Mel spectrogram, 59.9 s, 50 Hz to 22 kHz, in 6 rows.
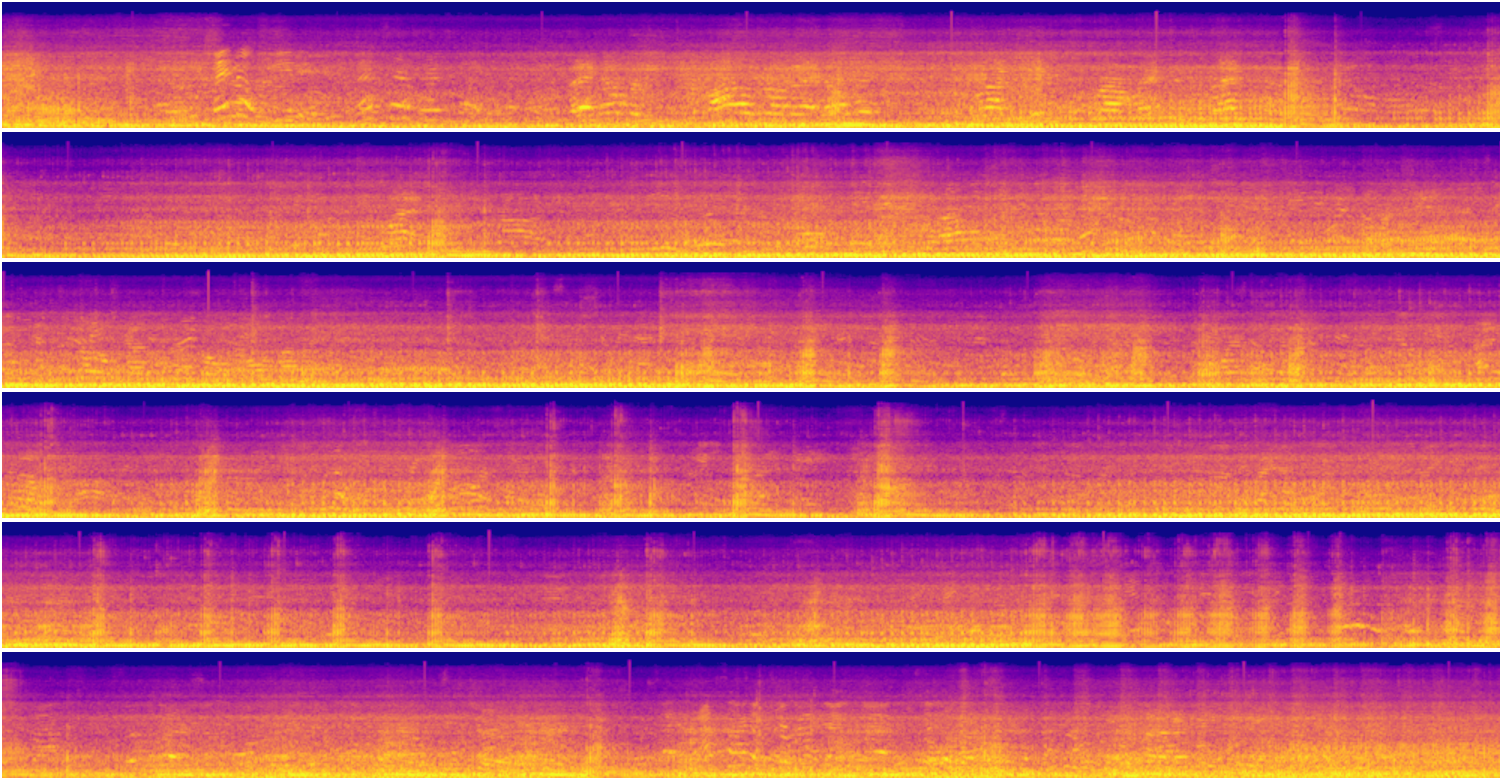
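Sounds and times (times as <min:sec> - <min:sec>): dirt bike engines idling and revving: 0:00.0 - 0:59.9.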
